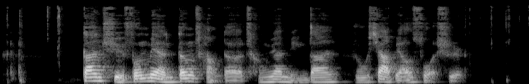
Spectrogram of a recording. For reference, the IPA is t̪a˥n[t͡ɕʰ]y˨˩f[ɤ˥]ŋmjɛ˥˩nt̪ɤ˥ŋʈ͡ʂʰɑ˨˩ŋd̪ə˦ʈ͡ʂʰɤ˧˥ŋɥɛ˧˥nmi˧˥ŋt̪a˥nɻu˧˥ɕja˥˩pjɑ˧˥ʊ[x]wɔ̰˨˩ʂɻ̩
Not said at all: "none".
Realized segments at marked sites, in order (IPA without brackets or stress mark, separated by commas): t͡ɕʰ, ɤ˥, s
